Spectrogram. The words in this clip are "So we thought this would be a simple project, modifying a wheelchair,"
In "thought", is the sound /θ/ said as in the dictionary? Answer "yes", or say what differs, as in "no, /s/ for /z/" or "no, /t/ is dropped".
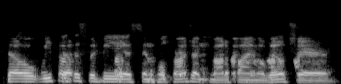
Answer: yes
